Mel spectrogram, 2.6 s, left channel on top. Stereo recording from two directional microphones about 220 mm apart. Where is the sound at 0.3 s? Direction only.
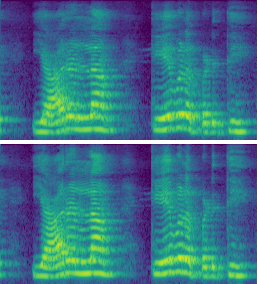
50° right (ahead or behind).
